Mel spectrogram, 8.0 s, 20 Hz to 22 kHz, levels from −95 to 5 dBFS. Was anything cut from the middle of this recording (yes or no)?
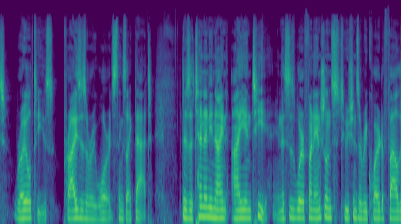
no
